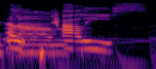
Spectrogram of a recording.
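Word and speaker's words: Kelis: So some of the lyrics from, I think I've always pronounced her name, the artist's name wrong, but it's K-E-L-I-S. And Kellis.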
